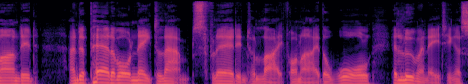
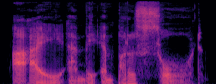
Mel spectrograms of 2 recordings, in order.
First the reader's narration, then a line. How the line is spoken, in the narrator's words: whispered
